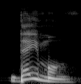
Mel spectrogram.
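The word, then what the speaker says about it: δαίμων: griego por si acaso la palabra demonio se se lee se escribe deimon Qué significa deimon significa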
